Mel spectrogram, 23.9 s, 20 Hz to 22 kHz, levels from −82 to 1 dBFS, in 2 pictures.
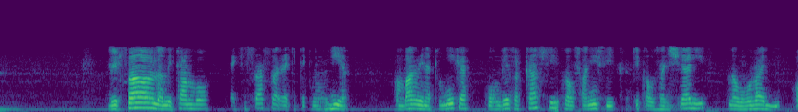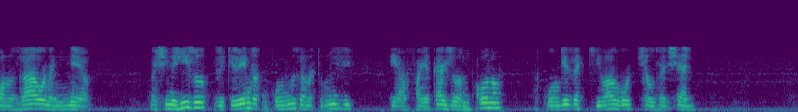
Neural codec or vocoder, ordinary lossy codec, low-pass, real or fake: codec, 44.1 kHz, 1.7 kbps, Pupu-Codec; AAC, 16 kbps; 7.2 kHz; fake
